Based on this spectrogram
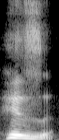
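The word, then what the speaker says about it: his: देखिए ह इ ज हिज अब इसको हिस नहीं पढ़ना आप हिज पढ़ना देखिए क के का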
